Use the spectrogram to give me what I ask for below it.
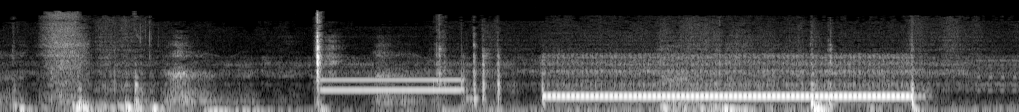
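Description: Telephone keypad tones on a call to an office: a sharp click, a steady two-note beep under a second long, a few clicks, then one longer, steady single tone of about two seconds, with faint background noise before it.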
